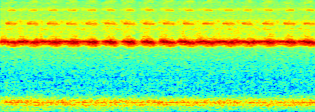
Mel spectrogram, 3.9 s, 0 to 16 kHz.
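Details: Insects calling at dawn in Yugawara, Kanagawa, Japan, 25 August 2019; a short stretch of rhythmic high-pitched chirping, roughly two pulses per second, above a faint low hum.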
